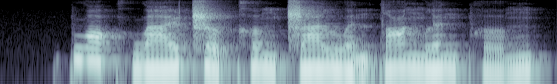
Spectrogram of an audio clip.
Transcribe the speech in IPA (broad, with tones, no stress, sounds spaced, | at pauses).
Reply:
p w ɔ˥˩ kʰ w a˧˥ ɪ̯ ʈ͡ʂ ɤ̰˨˩ kʰ ɤ˥˩ ŋ ʈ͡ʂ ä˥ l w ə̰˨˩ n t̪ ɑ˥˧ ŋ l ə˥˩ n pʰ ɤ˧˥ ŋ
